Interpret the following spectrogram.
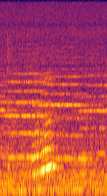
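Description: Horror film score of held, eerie tones, with one short rising cry, the loudest sound, about a second in.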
